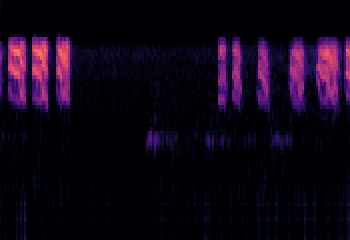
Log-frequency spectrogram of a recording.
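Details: Eurasian jay feeding its chicks at a cheese feeder in the city of Kaluga: three quick rasping notes, a pause with soft low murmuring, then a burst of six or seven scratchy calls.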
